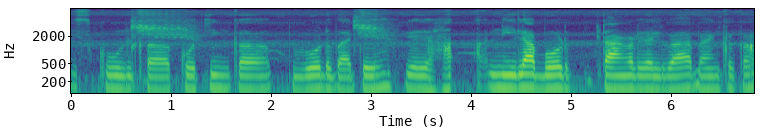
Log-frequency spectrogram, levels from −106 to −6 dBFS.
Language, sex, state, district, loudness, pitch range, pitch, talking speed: Bhojpuri, male, Uttar Pradesh, Deoria, -31 LUFS, 130-140 Hz, 135 Hz, 130 wpm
